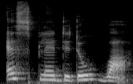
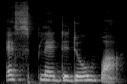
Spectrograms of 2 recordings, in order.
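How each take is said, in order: No difference in how they are said.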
